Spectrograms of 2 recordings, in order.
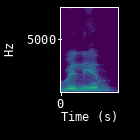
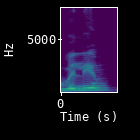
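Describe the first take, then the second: No difference in how they are said.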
